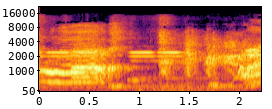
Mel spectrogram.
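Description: A newborn baby girl cries in a maternity clinic just after her natural birth. The cries are high and wavering, broken by a few short catches of breath, and stay fairly loud throughout with no talk over them.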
